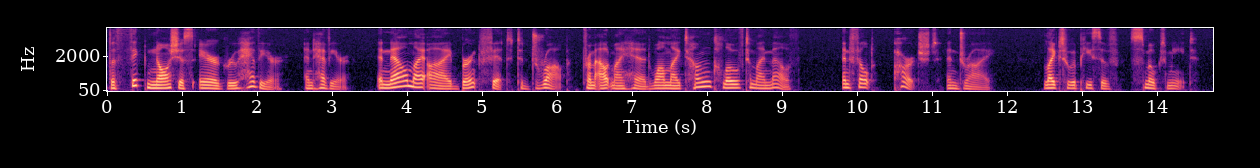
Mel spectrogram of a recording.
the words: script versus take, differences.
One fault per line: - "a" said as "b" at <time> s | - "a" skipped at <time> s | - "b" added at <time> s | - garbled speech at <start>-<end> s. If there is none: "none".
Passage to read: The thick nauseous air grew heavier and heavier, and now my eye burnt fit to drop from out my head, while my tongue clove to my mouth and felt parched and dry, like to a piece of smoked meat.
none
